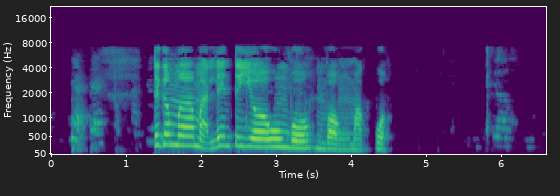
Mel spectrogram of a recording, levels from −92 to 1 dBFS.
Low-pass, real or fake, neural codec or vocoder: 7.2 kHz; real; none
